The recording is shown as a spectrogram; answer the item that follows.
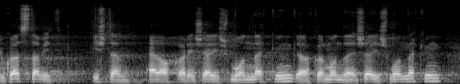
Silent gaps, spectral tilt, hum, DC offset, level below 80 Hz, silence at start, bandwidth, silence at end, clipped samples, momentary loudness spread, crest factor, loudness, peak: none; -6.5 dB/octave; none; under 0.1%; -60 dBFS; 0 s; 17 kHz; 0 s; under 0.1%; 5 LU; 16 dB; -16 LUFS; 0 dBFS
